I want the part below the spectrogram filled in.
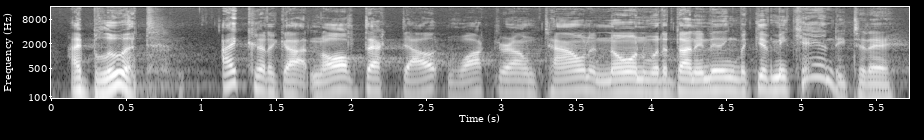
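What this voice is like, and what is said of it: Hoarse, strained voice. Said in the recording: “I'm losing my voice a little bit”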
